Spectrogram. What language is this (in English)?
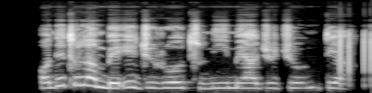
Igbo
